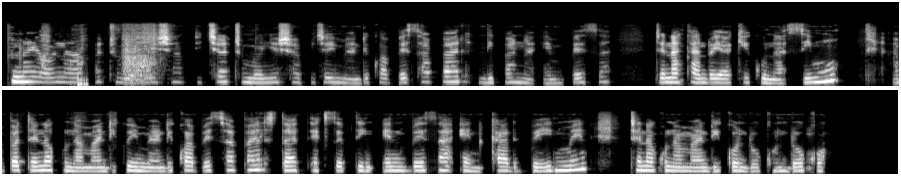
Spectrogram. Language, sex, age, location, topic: Swahili, female, 25-35, Nakuru, finance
